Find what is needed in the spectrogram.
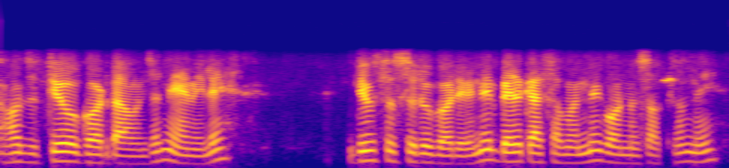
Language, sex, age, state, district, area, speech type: Nepali, male, 30-45, West Bengal, Darjeeling, rural, conversation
